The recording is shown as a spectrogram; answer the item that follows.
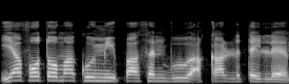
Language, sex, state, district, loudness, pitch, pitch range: Wancho, male, Arunachal Pradesh, Longding, -15 LUFS, 155 Hz, 145-175 Hz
